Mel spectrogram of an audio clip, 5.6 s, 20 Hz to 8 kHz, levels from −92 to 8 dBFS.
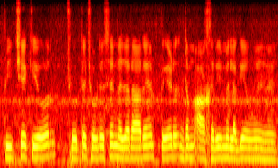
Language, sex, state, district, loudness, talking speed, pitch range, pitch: Hindi, male, Uttar Pradesh, Lucknow, -15 LUFS, 195 wpm, 140-155 Hz, 150 Hz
